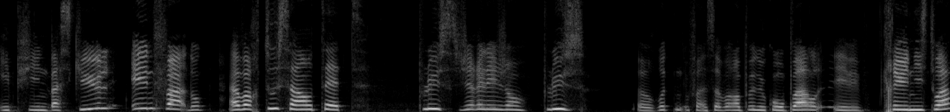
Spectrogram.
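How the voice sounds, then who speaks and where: A woman's high voice at a fairly slow pace, with ordinary pitch variation and a dry, close sound with no echo. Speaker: graphic designer and illustrator. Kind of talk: casual chat. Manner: loud.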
